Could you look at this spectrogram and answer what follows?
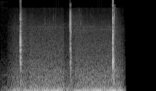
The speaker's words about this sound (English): Next, I added the sound of a stick being hit against a tree.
